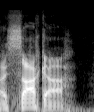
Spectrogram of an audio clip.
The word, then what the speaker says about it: Osaka: Naomi Osaka, or how do you say this girl's name? Naomi Osaki. – Osaka cries during a match because fan yells, "You suck," when she's about to serve.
